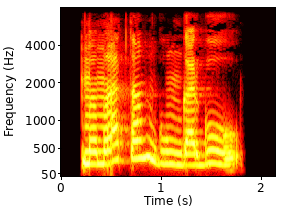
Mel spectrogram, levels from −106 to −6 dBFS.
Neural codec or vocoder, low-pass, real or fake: none; 7.2 kHz; real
